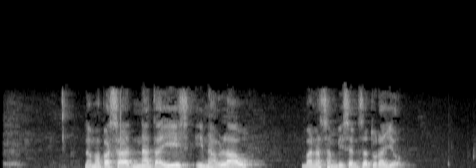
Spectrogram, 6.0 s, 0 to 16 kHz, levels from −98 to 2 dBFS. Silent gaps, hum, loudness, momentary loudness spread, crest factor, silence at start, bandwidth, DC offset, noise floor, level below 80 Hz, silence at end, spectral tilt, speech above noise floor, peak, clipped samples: none; none; -16 LUFS; 9 LU; 16 dB; 1.05 s; 7.8 kHz; under 0.1%; -61 dBFS; -54 dBFS; 0.95 s; -6.5 dB/octave; 46 dB; -2 dBFS; under 0.1%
